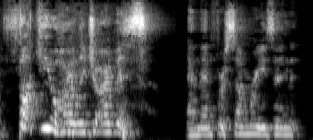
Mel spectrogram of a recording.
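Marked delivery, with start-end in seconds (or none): 0.0-1.5 very high, shrill, long-held drawn-out shout. Retelling a story, re-enacting yelling at harley jarvis. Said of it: "And just yelling".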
